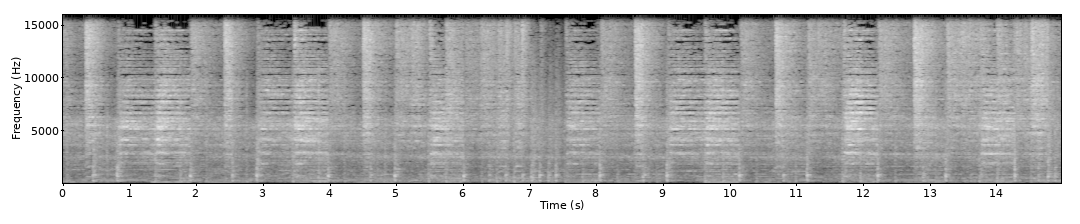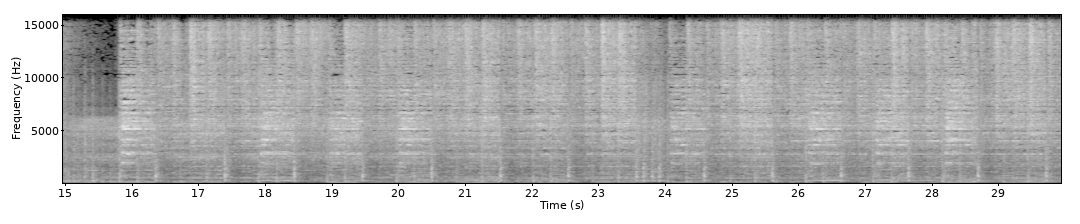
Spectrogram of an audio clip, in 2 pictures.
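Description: Live rock band playing loud: a drum kit keeping a steady beat on bass drum and snare, with electric guitars over it.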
